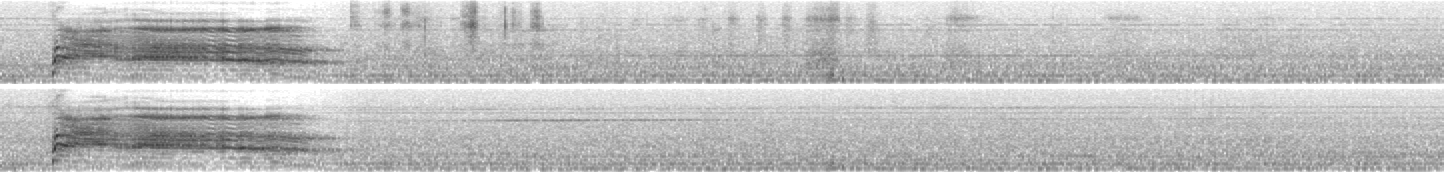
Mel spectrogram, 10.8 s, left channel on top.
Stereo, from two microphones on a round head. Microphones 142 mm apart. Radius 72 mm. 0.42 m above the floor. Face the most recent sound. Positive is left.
turn(degrees=30)  # may be behind; listen again after turning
